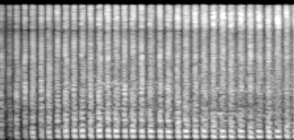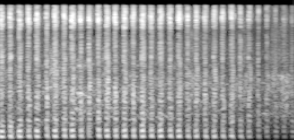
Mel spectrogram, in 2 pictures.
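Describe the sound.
Rhys Darby imitates machine gun fire with his voice, a loud, unbroken stream of rapid, evenly spaced staccato bursts, roughly ten per second, holding steady for several seconds with no other talking.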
